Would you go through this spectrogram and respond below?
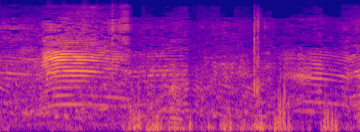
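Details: Sheep at a livestock market in Hassi Bahbah, Djelfa province, Algeria, among ewes, goats and lambs: one drawn-out, wavering bleat rising then holding steady, over loud men's voices haggling and crowd noise.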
